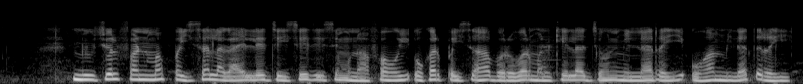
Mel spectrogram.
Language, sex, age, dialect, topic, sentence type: Chhattisgarhi, female, 18-24, Western/Budati/Khatahi, banking, statement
